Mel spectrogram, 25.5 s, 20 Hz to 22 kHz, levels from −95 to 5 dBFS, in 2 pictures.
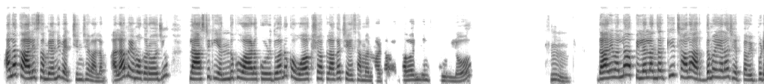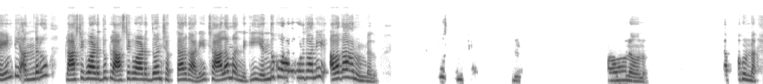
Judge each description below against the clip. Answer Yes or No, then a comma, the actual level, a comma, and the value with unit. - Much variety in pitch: Yes, wide, 5.7 semitones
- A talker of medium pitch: No, very high, 265 Hz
